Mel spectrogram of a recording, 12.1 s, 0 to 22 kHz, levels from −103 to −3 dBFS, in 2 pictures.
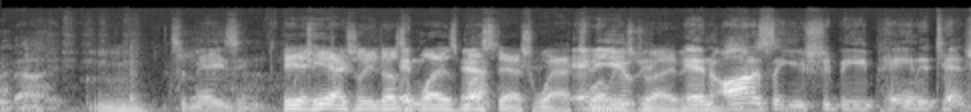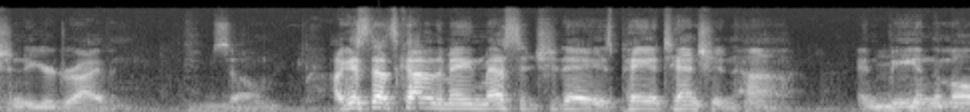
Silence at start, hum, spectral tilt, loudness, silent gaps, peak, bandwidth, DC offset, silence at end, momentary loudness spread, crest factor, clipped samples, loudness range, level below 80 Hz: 0 s; none; -4.5 dB/octave; -20 LUFS; none; 0 dBFS; 15.5 kHz; under 0.1%; 0 s; 15 LU; 20 dB; under 0.1%; 5 LU; -48 dBFS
